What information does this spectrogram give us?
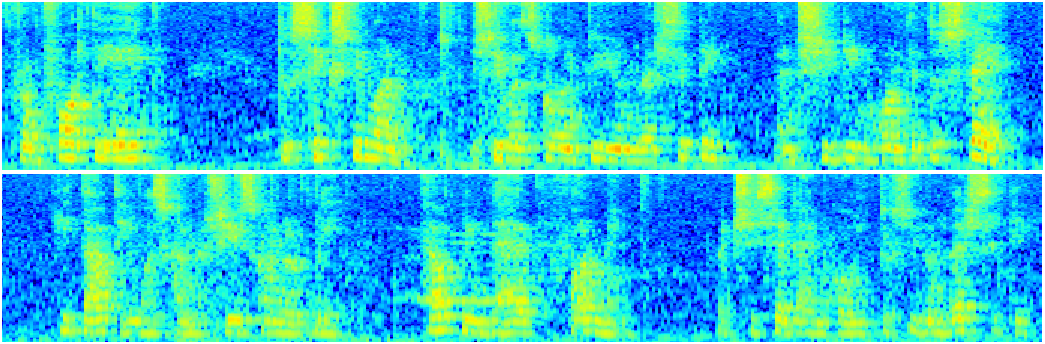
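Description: An older woman with a Latvian accent, her first language, telling her life story in an oral history interview. She speaks haltingly, searching for words and restarting often. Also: medium pitch, fairly even intonation, dark tone. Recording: roomy echo, distant mic, faint hiss.

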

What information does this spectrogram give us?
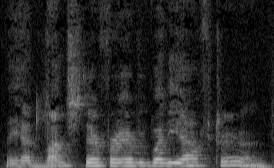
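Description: An older woman from a Ukrainian-speaking home, reminiscing in an oral history interview in a soft, halting, rambling way. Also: mid-range voice, steady tone, gravelly.

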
